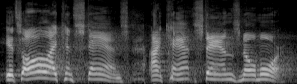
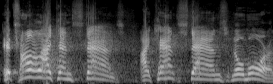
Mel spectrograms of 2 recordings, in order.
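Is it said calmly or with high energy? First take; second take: calmly; high energy. First: It is said with moderate, calmer energy. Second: It is said enthusiastically in a Popeye voice.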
